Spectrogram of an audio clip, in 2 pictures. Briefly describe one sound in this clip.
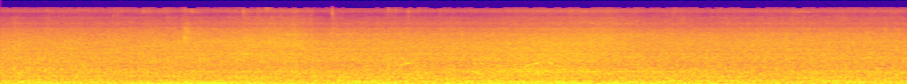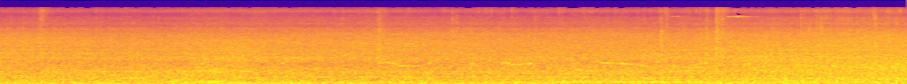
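Car traffic hums steadily along a wet street nearby.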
